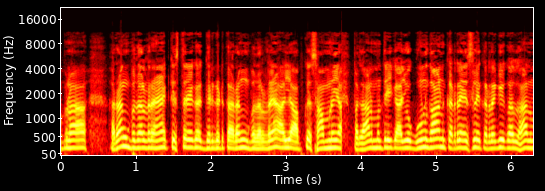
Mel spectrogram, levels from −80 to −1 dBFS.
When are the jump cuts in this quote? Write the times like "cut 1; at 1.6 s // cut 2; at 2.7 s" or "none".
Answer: cut 1; at 3.8 s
